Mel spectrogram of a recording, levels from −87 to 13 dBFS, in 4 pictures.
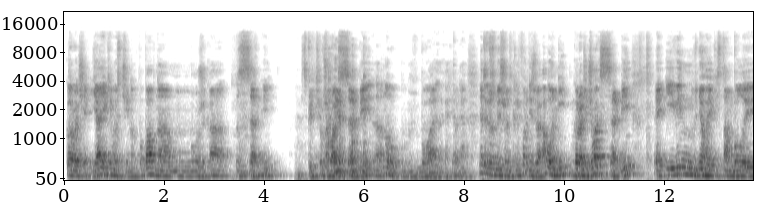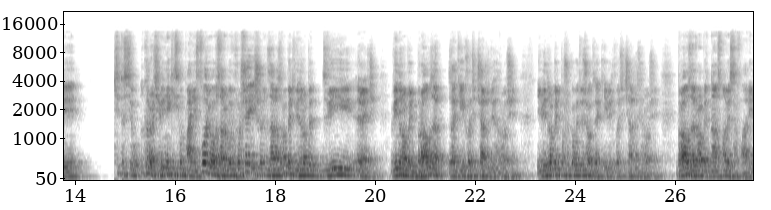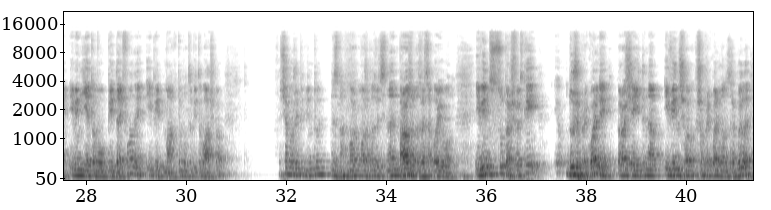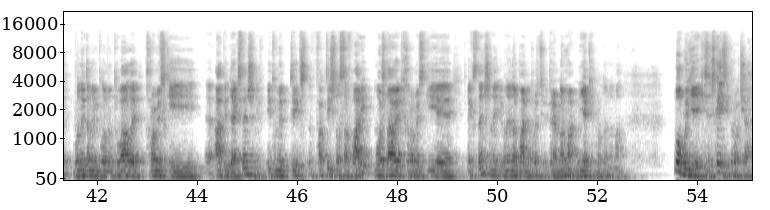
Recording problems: off-mic speech; far
room echo; slight; dies away in 0.4 s

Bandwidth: 13.5 kHz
